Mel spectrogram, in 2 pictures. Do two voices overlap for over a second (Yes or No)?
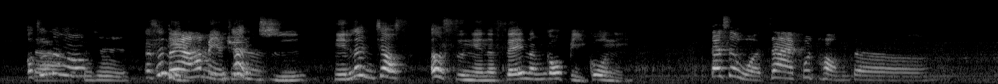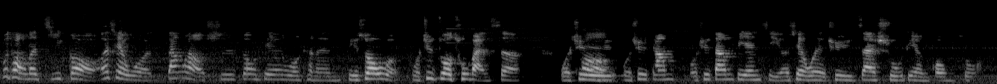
Yes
